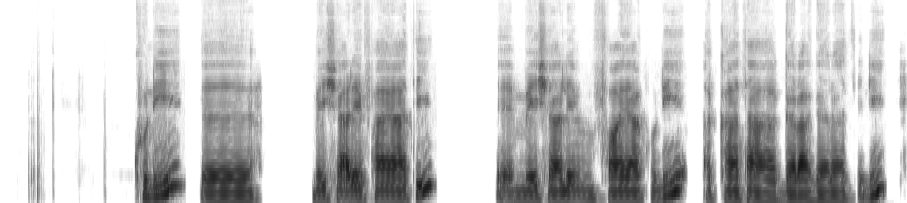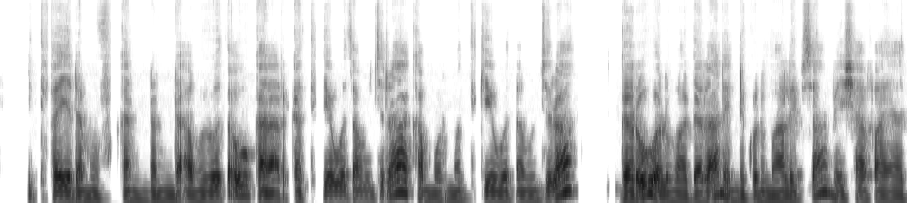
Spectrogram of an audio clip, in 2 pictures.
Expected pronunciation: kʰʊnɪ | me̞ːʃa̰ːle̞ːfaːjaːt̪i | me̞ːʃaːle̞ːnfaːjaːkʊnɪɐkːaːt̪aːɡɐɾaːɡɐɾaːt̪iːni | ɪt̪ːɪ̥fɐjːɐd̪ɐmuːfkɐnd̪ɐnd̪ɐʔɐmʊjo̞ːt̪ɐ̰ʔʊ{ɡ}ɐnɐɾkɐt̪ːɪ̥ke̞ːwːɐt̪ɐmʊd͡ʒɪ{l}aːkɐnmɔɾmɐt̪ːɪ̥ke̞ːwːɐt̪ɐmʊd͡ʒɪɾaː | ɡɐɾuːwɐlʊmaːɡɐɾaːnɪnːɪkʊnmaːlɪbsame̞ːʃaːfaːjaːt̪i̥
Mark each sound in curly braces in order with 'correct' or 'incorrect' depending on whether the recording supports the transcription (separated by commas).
incorrect, incorrect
